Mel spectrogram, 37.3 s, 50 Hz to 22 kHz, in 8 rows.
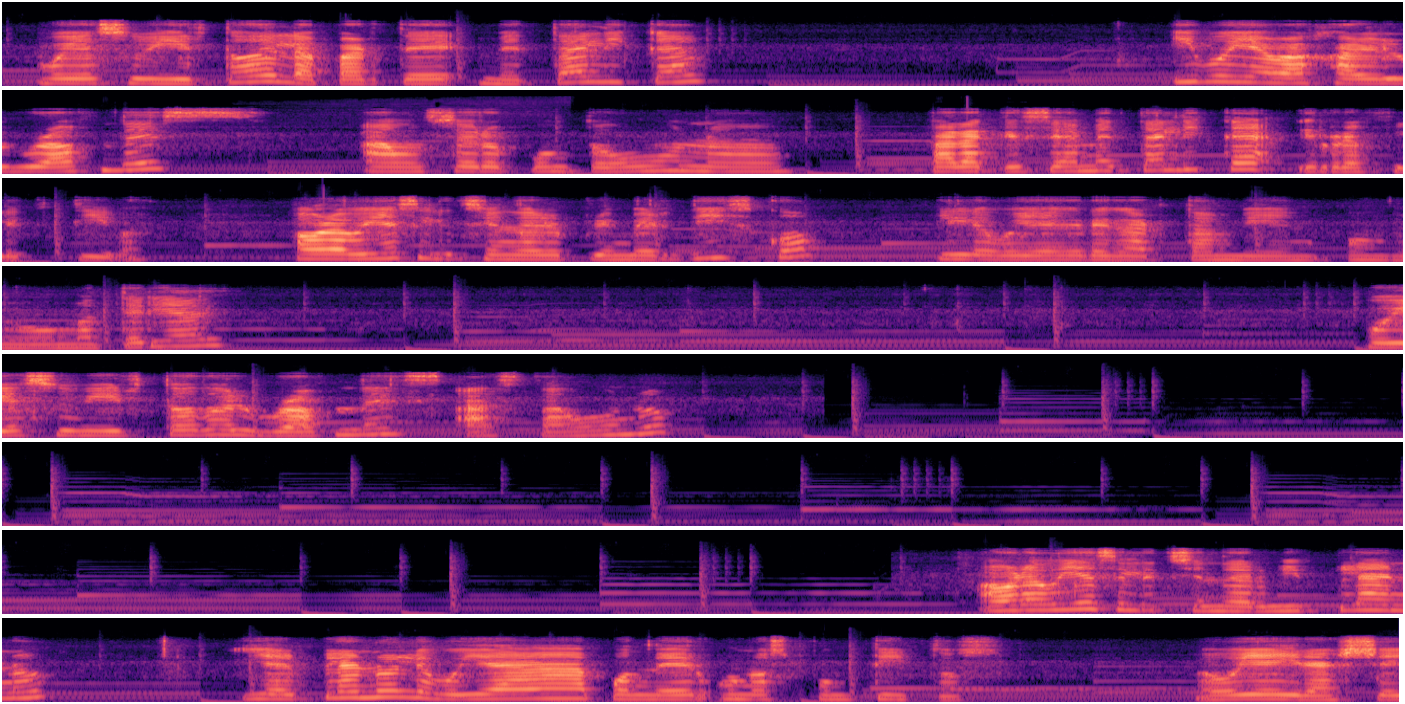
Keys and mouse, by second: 0.6 click, 1.6 click, 3.6 click, 4.3 click, 6.6 click, 9.9 typing, 10.4 click, 13.9 click, 17.1 click, 18.7 click, 21.6 click, 24.2 click, 26.2 click, 29.7 click, 30.3 click, 30.8 click, 31.5 click.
